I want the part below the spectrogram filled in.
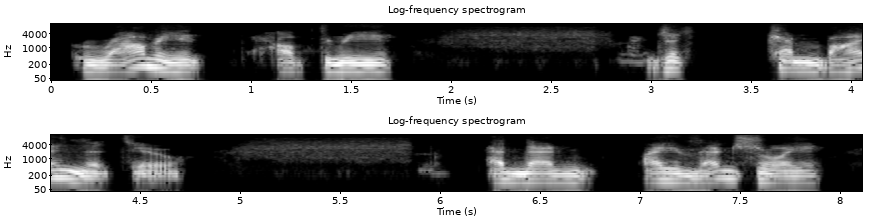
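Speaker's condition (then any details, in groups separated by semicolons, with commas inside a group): Ullrich congenital muscular dystrophy; from birth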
